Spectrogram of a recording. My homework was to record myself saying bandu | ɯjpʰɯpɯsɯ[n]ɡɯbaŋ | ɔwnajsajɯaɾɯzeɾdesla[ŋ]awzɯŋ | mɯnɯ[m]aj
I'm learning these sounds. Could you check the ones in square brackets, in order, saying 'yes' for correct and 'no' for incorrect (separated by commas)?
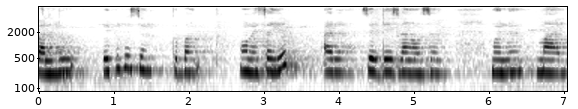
no, yes, yes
